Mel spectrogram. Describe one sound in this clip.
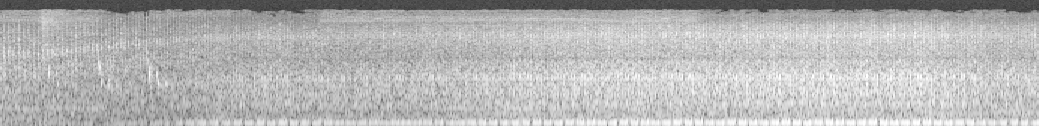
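A tractor engine rumbles and grows louder as it speeds up.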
